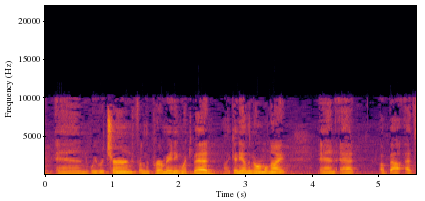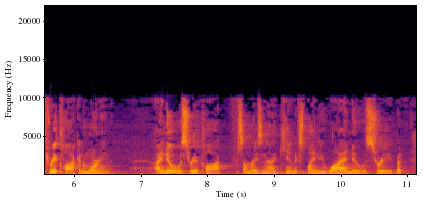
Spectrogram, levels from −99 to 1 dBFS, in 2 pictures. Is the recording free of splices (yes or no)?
no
